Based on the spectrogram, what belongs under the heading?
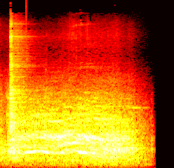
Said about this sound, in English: The woman opens the door.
